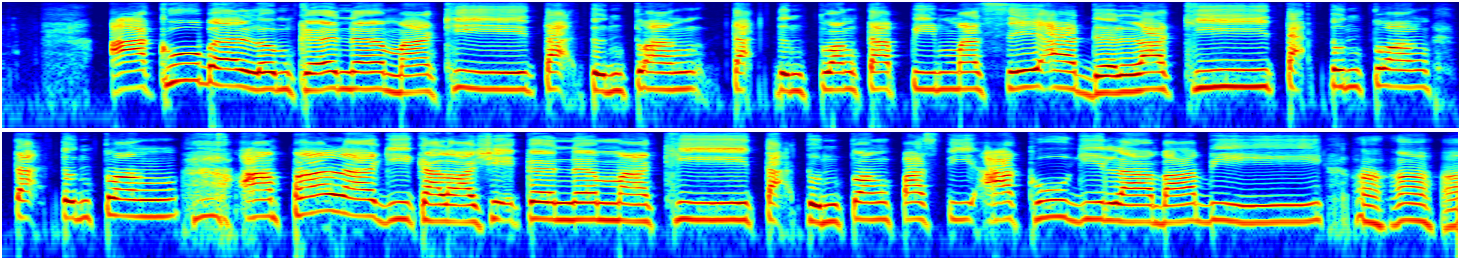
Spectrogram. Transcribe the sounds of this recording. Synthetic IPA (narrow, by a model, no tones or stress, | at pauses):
ʔakubəlomkənəmakit̪aʔt̪unt̪uaŋt̪aʔt̪unt̪uaŋt̪apimãsɪhadalakit̪aʔt̪unt̪uaŋt̪aʔt̪unt̪uaŋapalaɡikalawaʃɛʔkənəmãkʰit̪a̰ʔt̪unt̪uaŋpast̪iʔakuɡilababi | hãã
